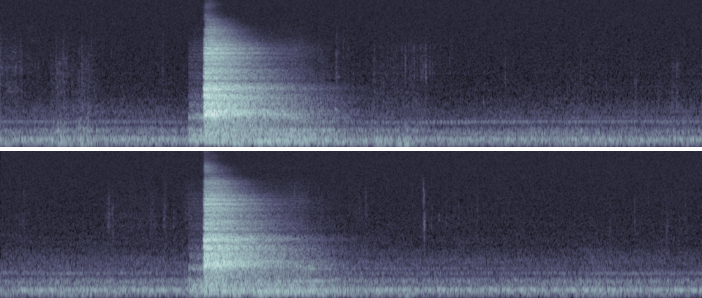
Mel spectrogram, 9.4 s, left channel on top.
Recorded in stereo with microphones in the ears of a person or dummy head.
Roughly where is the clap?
Centre.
